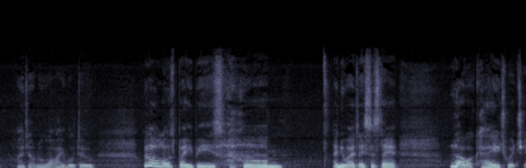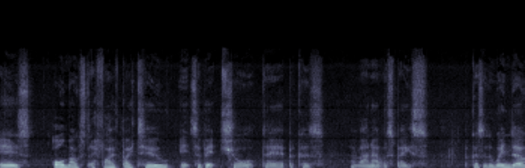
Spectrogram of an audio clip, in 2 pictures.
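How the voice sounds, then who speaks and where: The speaker talks at a moderate pace with lively intonation, leaving long, frequent pauses. Noticeable background noise runs under the voice. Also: woman. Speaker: pet video creator. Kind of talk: guided tour video. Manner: soft-spoken; casual with fillers.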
